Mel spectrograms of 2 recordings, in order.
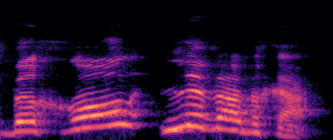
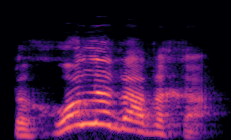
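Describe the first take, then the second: First: The two words are separated by a short break. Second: The two words run together without a break. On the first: The speaker calls it right. "It is bechol levavcha" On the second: The speaker calls it wrong. "Not bechol levavcha. There is no such a word"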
